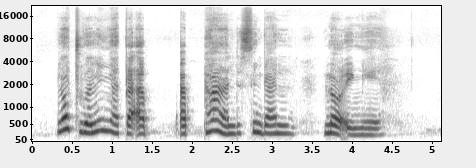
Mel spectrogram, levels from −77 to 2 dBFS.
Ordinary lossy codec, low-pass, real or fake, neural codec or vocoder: none; none; fake; codec, 44.1 kHz, 3.4 kbps, Pupu-Codec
